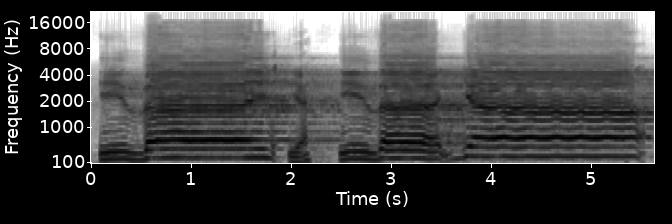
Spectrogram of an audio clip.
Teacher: Idza ja di sini disebut mad wajib muttasil ya. Mad ketemu hamzah dalam satu kalimat itu disebut mad wajib muttasil ya, mesti panjangnya 6 harokat ya.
